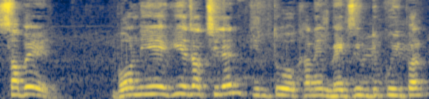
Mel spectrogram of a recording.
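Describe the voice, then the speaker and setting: High-pitched man commentating a football game. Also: fast talker, dark tone. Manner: addresses viewers as friends, mixes in English words. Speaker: gameplay commentator. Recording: echoey room, faint background noise.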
